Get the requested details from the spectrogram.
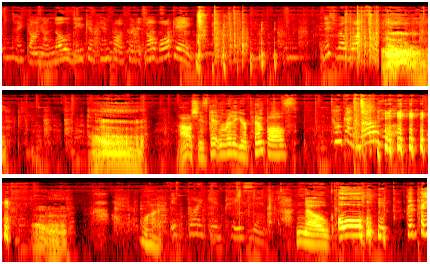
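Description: A young girl talks playfully close by.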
